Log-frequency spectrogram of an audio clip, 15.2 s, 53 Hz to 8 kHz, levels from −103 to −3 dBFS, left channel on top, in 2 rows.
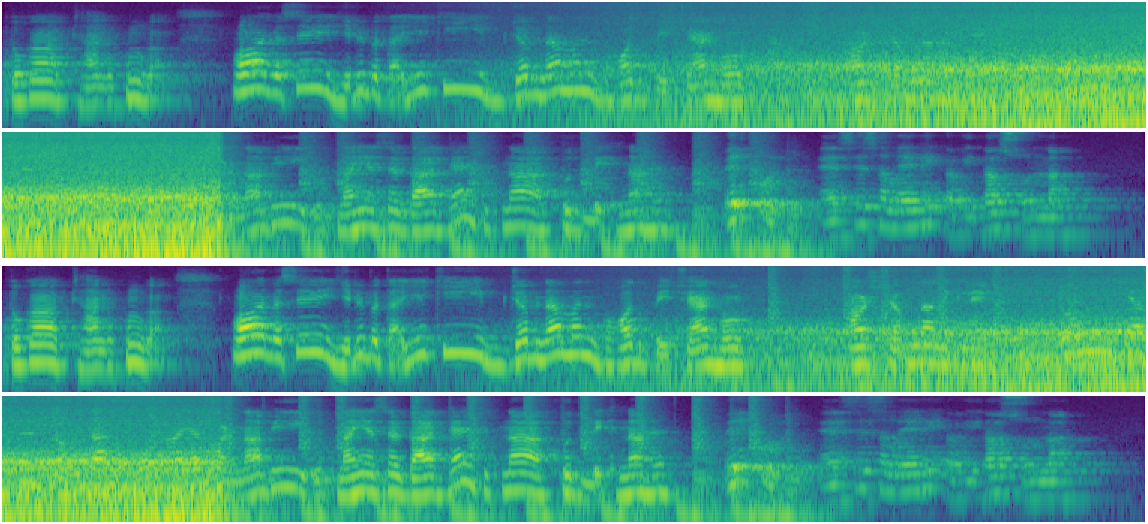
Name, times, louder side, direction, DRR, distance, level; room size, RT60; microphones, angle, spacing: voice 1, 0.0-5.0 5.6-6.6 7.1-12.1, right 5 dB, 55° right, 7 dB, 0.4 m, -25 dB
sound 1, 3.9-9.1, left 3 dB, 35° left, 0.4 m, -19 dB
sound 2, 5.1-6.9 7.1-8.9 9.1-10.9 11.1-13.0, right 1 dB, 70° right, 1.4 m, -35 dB
voice 2, 12.4-14.7, left 2 dB, 85° left, -3 dB, 4.5 m, -31 dB
19.5 x 8.1 x 2.2 m, 0.88 s
head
